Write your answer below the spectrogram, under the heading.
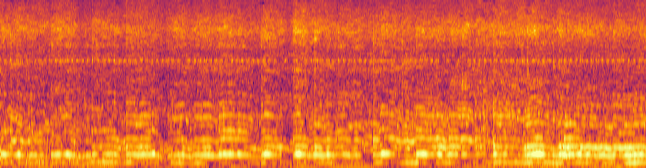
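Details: Bees buzzing as they construct their nest, a steady multi-voiced drone with wobbling harmonic bands and small rises and falls in loudness, a few faint ticks scattered through.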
